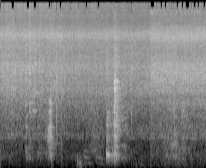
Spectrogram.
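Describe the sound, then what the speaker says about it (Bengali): Potato and young jackfruit fry together in a pan with a steady sizzle, broken by occasional scraping stirs and clinks of a utensil against the pan. "আলু আর ইঁচড় একসঙ্গে ভাজবো, একটু ভালো করে ভাজবো আলু আর ইঁচড় একসঙ্গে।"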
